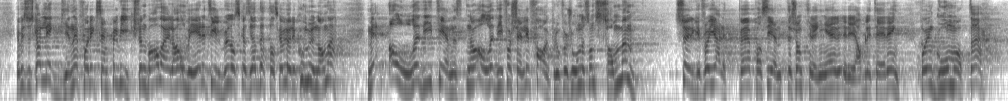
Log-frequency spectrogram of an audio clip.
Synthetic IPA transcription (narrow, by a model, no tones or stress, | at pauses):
jɑːʋɪsd̪ʉskɑlɛɡːənəfɔɾɛksɛmpəlʋiːkʂʉnbɑːd̪ɑɛlːəɾhɑlʋeːɾət̪ʰɪlbʉːd̪ɔskɑsiːɑt̪̚d̪ɛt̪ːəskɑʋɪjøːɾəɪkʰʊmʉːnɑnə | mɛɑlːəd̪it̪ʰjeːnəst̪ənəɔɑlːəd̪ɪfɔʂɛlːɪəfɑːɡ̚pʰɾʊfəʂuːnənəʂɔmsɑmːən | sœɾɡəɾfɔɾɔjæɽpəpʰɑsɪɛnt̪əʂɔmt̪ʰɾɛŋːəɾɾɛhɑbɪlɪt̪ʰeːɾɪŋpʰɔɛnɡuːmoːt̪ə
